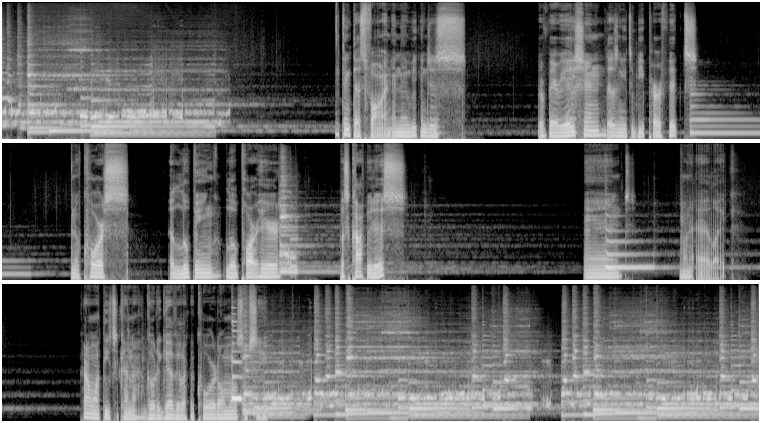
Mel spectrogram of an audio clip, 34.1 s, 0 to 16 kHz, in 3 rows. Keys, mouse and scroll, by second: 0.3 space, 2.8 click, 3.3 alt+space, 3.7 ctrl+a, 4.3 shift+click, 5.6 right click, 5.6 shift+click, 9.0 alt+click, 12.1 alt+click, 14.3 alt+click, 14.3 double click, 15.7 space, 16.0 ctrl+click, 17.8 ctrl+click, 19.6 right click, 21.3 click, 21.6 click, 24.0 click, 25.0 click, 25.4 right click, 30.8 space, 31.4 scroll up 1, 32.2 scroll up 1, 32.4-33.4 scroll down 1.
